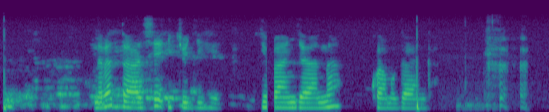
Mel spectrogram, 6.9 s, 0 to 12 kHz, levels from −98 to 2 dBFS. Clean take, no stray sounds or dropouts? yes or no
no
